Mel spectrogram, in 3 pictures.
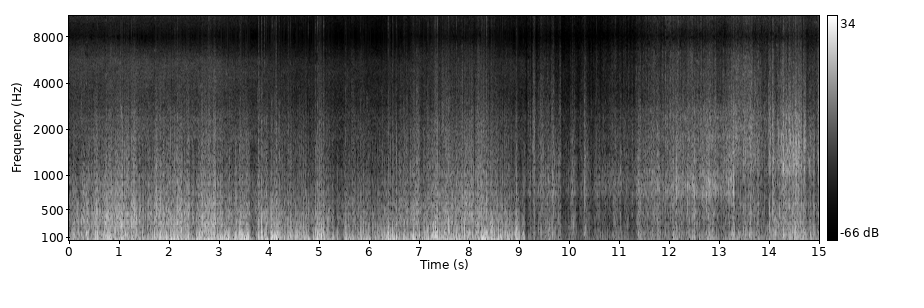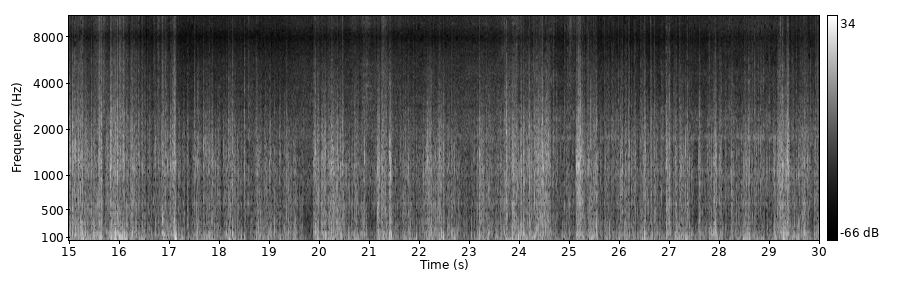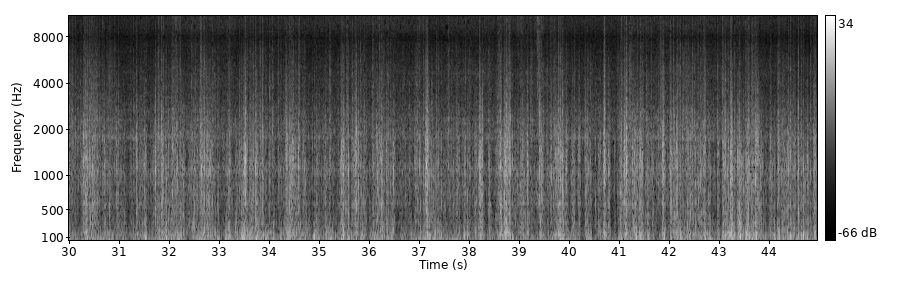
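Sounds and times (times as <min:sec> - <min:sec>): train wind rush: 0:00.0 - 0:44.9
wheel-on-rail noise: 0:00.0 - 0:44.9
knocks and rattles: 0:09.2 - 0:44.9.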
